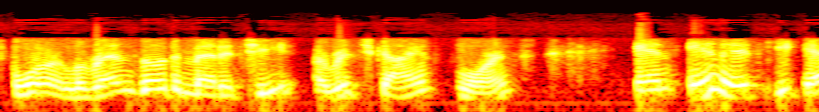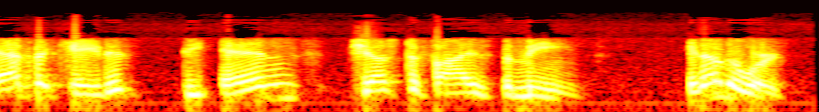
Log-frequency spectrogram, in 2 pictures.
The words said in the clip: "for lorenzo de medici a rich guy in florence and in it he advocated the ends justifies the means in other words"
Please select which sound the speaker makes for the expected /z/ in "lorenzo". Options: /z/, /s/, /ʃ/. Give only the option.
/z/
